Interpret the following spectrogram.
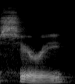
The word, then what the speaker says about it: Siri: i first heard of siri which rhymes with the word cherry siri being the virtual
